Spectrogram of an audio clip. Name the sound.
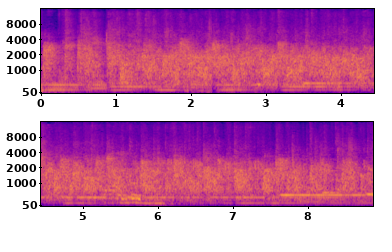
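congregation applauding in church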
